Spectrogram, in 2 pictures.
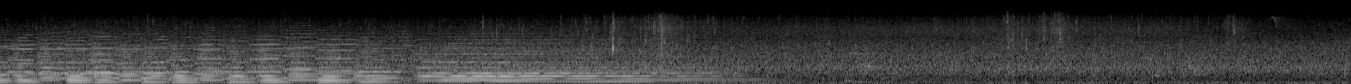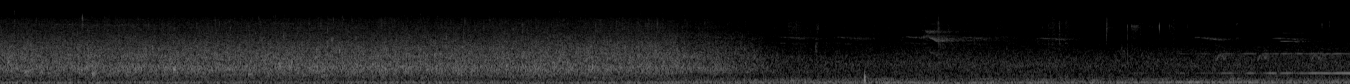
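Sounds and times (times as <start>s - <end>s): rocky creek running: 0.0s - 21.2s
water splashing in hands: 0.8s - 8.2s, 9.6s - 12.5s.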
